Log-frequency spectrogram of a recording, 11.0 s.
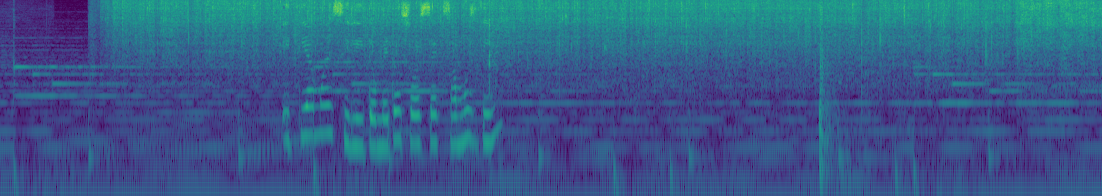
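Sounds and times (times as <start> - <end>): chicken sizzling in oil: 1.0 - 11.0
sharp knock: 8.2 - 8.6.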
